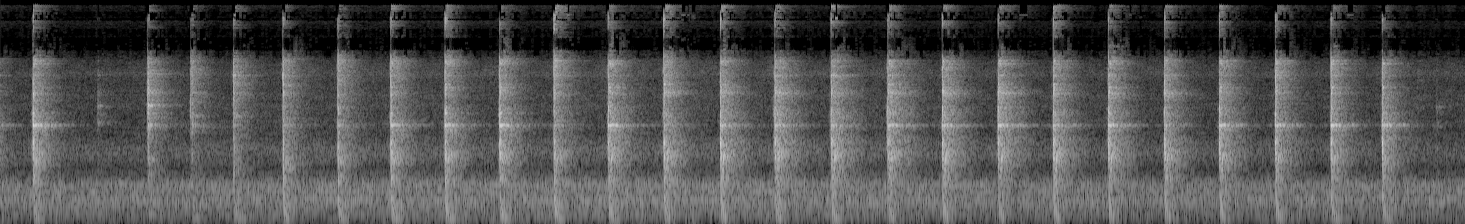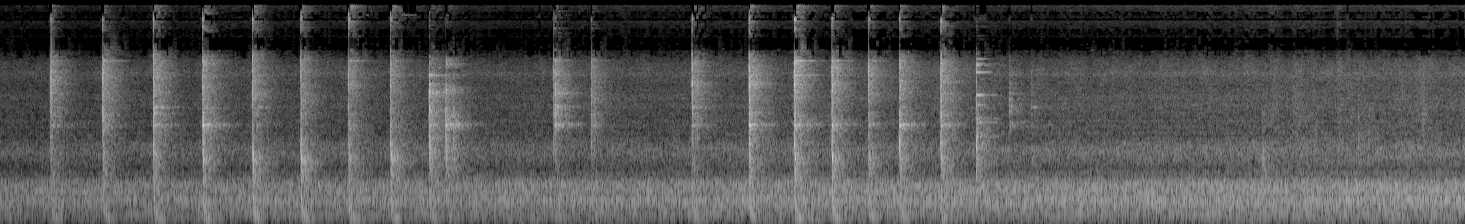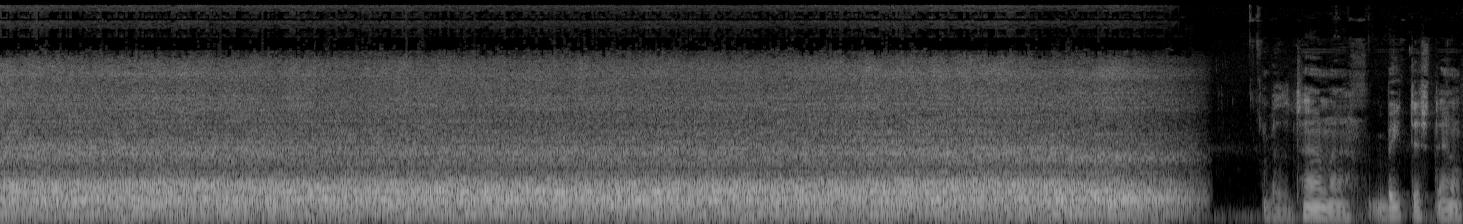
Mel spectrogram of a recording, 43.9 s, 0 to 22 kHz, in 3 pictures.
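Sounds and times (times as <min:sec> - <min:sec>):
hammer blows on anvil: 0:00.0 - 0:14.4, 0:15.1 - 0:19.5, 0:20.2 - 0:20.8, 0:21.6 - 0:25.3
steady rushing roar: 0:00.0 - 0:41.4.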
